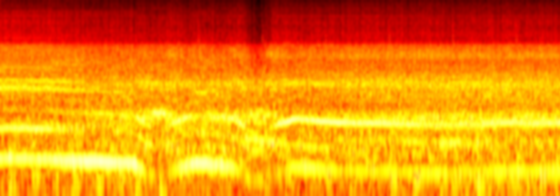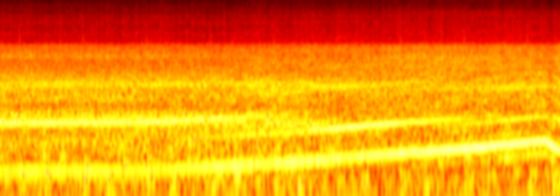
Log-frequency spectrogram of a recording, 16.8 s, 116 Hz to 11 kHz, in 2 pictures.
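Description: Kawasaki ZX-10R's inline-four engine at speed on track, under heavy wind rush: the engine pitch dips and jumps a few times about two to four seconds in, then holds steady and slowly rises through a long corner, with a sharp drop near the end as a gear change.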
